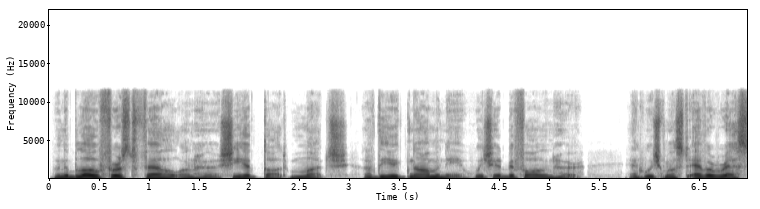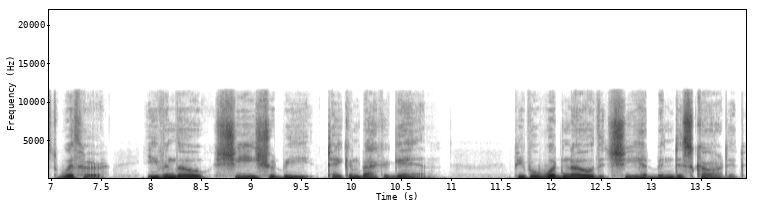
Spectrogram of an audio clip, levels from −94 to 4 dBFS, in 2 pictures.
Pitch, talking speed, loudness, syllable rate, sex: 130 Hz, 175 wpm, -20 LUFS, 4.4 syllables/s, male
